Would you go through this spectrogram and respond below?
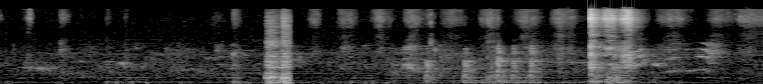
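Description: Potato palya with chopped coriander being stirred in a pan, with sparse scrapes and clinks of a utensil against metal, including a louder clatter midway and a sharp burst near the end, and quiet gaps in between.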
